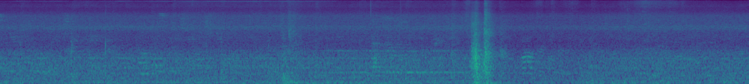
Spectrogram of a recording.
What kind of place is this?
subway train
